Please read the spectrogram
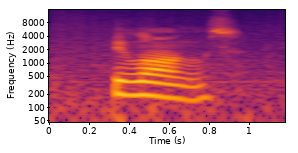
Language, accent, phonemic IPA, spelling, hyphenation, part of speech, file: English, US, /bɪˈlɔŋz/, belongs, be‧longs, verb, En-us-belongs.ogg
- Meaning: third-person singular simple present indicative of belong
